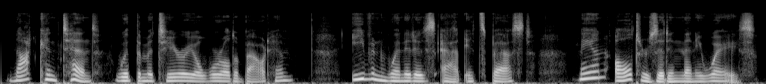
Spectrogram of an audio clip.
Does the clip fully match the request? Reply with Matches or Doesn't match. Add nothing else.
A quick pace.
Doesn't match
